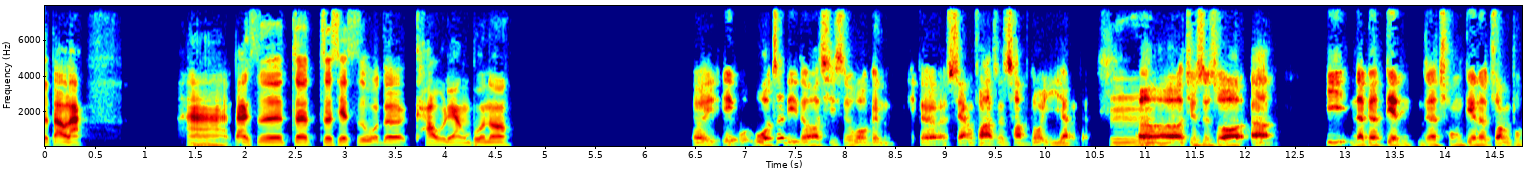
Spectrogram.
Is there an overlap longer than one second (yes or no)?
no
